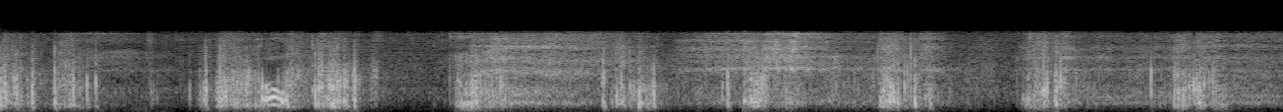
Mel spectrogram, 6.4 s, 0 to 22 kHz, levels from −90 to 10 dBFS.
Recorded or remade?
recorded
